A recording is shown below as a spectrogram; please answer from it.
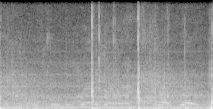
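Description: Basketball dribbled on a hardwood court, three bounces about a second in and soon after, over a faint murmur of voices in a large hall.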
